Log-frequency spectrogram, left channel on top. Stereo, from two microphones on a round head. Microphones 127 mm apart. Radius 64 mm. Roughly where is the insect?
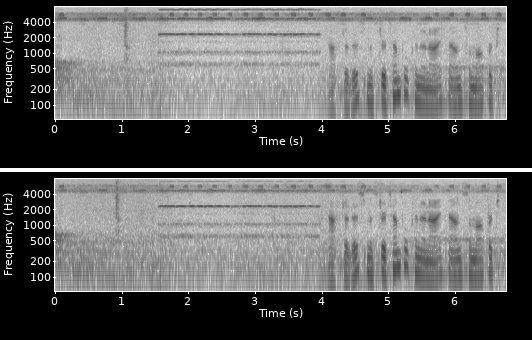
Left.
